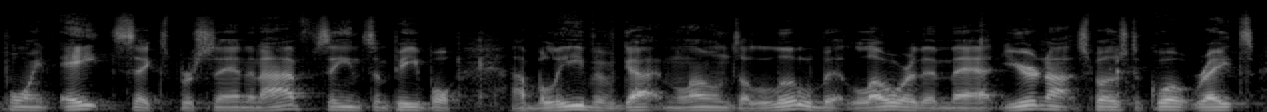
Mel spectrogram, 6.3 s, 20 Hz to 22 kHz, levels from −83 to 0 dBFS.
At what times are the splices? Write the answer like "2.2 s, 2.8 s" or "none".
none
